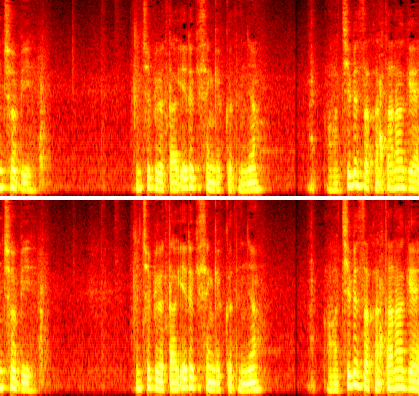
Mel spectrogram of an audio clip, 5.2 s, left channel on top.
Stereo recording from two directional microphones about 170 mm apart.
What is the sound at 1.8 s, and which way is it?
Speech, 45° right (ahead or behind).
